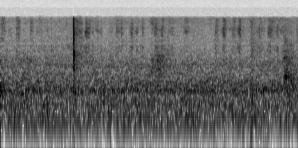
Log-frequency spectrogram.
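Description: Near silence with faint scratching and tapping of writing on a board, including one sharp tap about a second in.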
